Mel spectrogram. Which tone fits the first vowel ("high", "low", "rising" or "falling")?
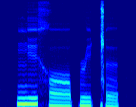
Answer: high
